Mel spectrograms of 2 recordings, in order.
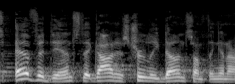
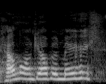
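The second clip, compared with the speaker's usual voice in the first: higher, lightly voiced pastor asking; surprised pastor; 6 semitones higher than usual. Pastor asks the old couple, mildly incredulous and higher. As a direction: play the puzzled pastor, pitched up. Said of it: "and he's like".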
